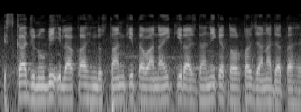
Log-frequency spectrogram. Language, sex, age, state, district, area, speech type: Urdu, male, 18-30, Uttar Pradesh, Saharanpur, urban, read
